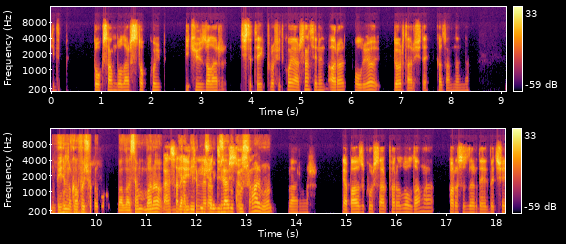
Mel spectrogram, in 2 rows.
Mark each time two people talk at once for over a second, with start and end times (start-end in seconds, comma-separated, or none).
11.3-13.2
